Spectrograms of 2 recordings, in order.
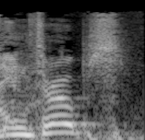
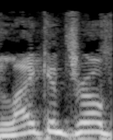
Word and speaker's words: lycanthrope: so it's You're putting the emphasis on the wrong syllable, guys.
